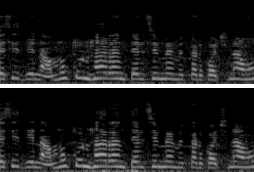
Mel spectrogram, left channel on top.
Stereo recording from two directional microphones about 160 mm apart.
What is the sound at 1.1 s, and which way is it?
A man's voice, 20° right (ahead or behind).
